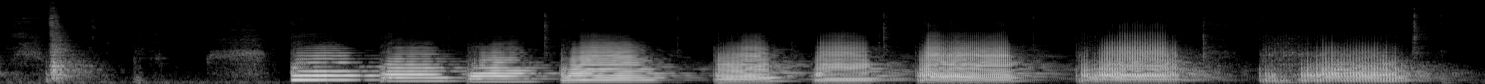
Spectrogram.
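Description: A bass trombone plays a sequence of long, low sustained notes, each separated by short breaths, loud and close, in a deep buzzy register.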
